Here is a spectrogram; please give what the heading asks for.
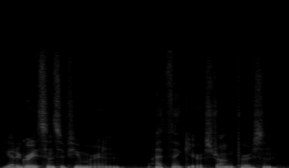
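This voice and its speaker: A man voicing a caring male sleep paralysis demon, speaking softly, with halting reassurance, in a comforting roleplay monologue. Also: lively intonation, exaggerated voice. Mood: soothing. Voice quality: deep gravelly growl. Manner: soft, reassuring, halting and unhurried.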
